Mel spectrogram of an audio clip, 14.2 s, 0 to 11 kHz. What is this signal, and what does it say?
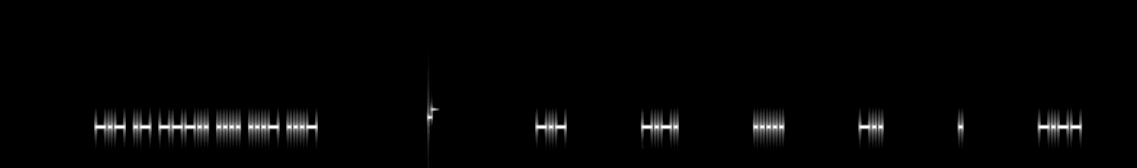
Morse code, heard as a keyed tone, about 30 wpm, spaced as for 13 wpm, 700 Hz. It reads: KA8HVV KC5DEY
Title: USA Call Signs - 8x Character Spacing - 30wpm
